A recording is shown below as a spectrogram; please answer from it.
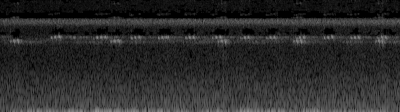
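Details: Summer night crickets giving bright, regular high chirps about three per second over a continuous piercing trill, faint low background rumble.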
